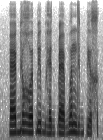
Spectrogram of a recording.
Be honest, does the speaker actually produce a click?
no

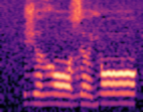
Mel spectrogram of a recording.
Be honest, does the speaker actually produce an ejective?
no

